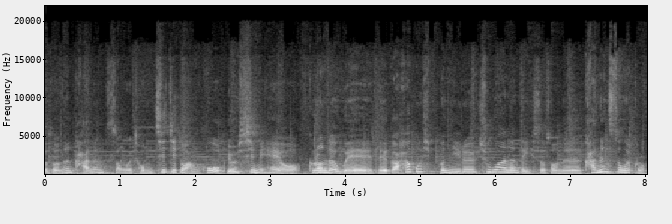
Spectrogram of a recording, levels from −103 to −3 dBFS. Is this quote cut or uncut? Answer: uncut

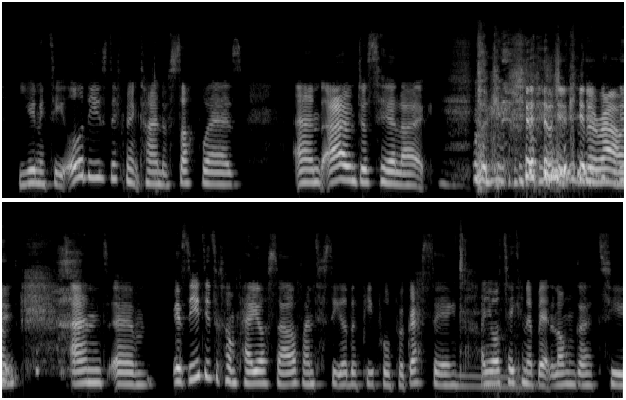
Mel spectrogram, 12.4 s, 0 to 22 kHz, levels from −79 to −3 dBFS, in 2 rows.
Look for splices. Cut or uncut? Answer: uncut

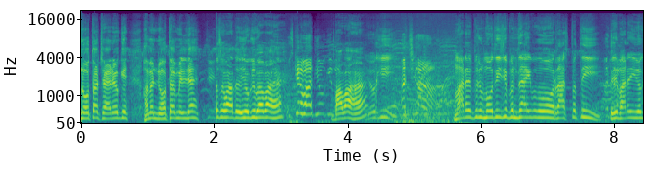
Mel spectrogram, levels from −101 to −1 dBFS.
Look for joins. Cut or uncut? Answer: cut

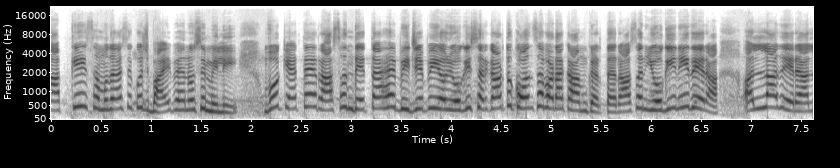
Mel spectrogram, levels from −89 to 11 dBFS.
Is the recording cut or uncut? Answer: uncut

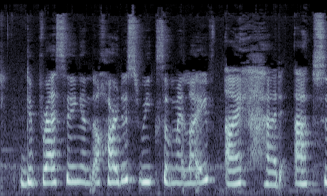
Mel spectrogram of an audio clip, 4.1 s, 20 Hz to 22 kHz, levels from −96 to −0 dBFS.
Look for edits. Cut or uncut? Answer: cut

